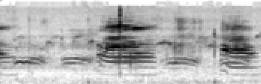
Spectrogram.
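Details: Talkative stray cat in a city, greeting a passer-by after playing with crows: a run of short, bent, harmonic-rich meows, some rising then falling, about five in quick succession with little pause.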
